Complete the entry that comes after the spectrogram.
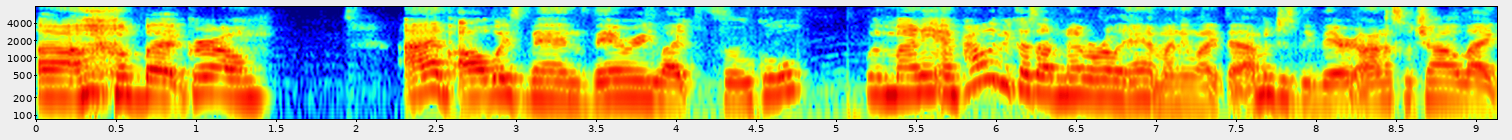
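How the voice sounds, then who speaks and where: A woman with a plain, everyday voice, medium in pitch, with ordinary pitch variation and a fairly quick pace. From US South, Atlanta. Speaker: beauty and fashion vlogger. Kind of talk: casual chat while doing makeup.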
